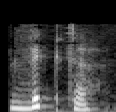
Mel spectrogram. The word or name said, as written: Victa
